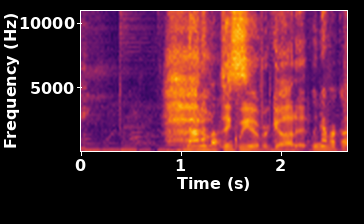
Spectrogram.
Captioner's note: Fernie sighs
